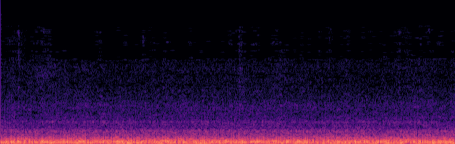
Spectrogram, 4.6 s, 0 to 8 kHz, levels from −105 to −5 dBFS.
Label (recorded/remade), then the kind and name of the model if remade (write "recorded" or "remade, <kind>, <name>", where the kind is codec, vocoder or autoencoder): remade, vocoder, Vocos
